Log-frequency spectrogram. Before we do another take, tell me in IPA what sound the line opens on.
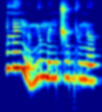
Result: l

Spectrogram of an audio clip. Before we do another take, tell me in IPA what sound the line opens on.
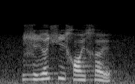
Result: ɮ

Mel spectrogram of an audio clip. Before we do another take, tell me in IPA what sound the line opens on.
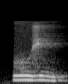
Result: ɣ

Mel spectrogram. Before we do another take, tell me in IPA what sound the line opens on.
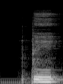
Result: p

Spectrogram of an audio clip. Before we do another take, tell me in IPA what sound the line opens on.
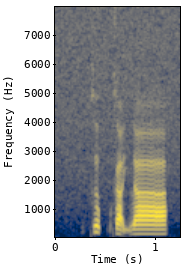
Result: k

